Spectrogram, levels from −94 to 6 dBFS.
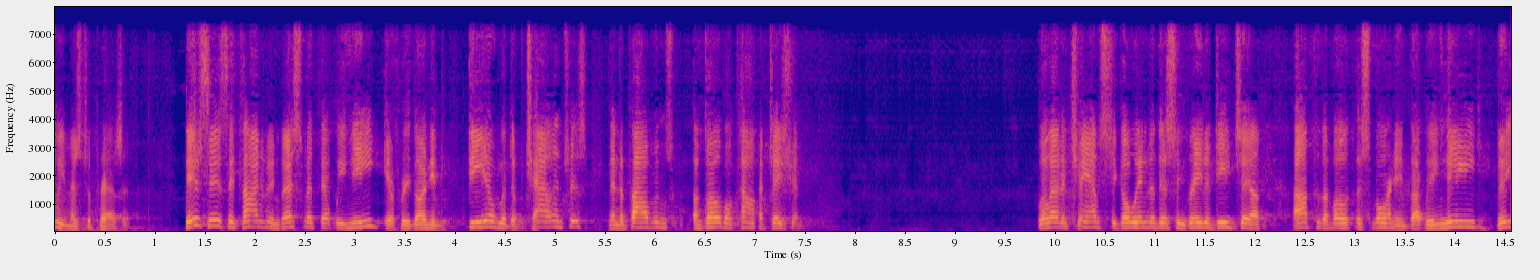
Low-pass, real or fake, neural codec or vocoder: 7.2 kHz; fake; codec, 16 kHz in and 24 kHz out, 0.6 kbps, FireRedTTS-2 codec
